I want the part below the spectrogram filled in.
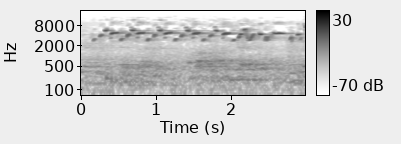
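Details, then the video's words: A Moroccan European goldfinch sings a fast, tinkling run of high twittering notes and liquid trills, bright and unbroken throughout. "تغريدة طائر حسون"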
